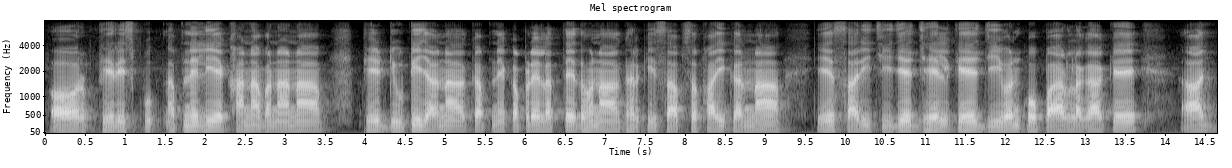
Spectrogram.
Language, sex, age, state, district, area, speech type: Hindi, male, 60+, Madhya Pradesh, Betul, rural, spontaneous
